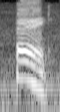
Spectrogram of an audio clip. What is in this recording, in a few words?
bird, English; WordMatch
